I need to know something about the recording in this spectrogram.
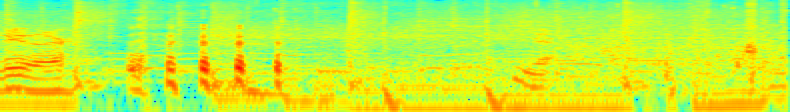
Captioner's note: laughs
